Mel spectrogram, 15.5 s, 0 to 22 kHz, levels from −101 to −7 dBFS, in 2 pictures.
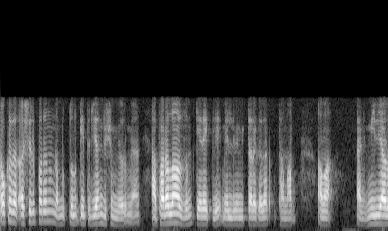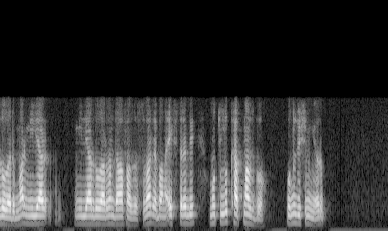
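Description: Speech carried over G.711 A-law telephone coding at 64 kbps, with the familiar narrow line band of roughly 300 Hz to 3.5 kHz and no content above about 3.8 kHz, and no technical fault can be heard anywhere in it.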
